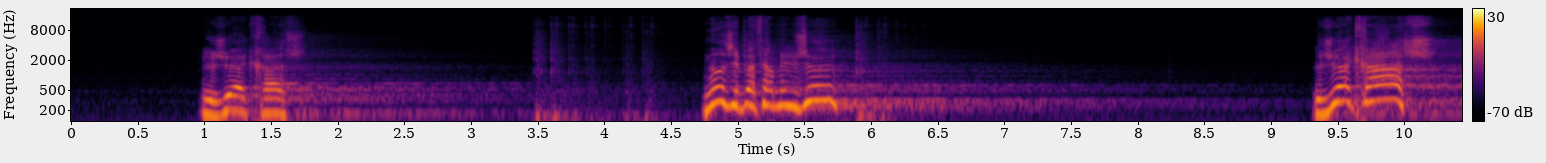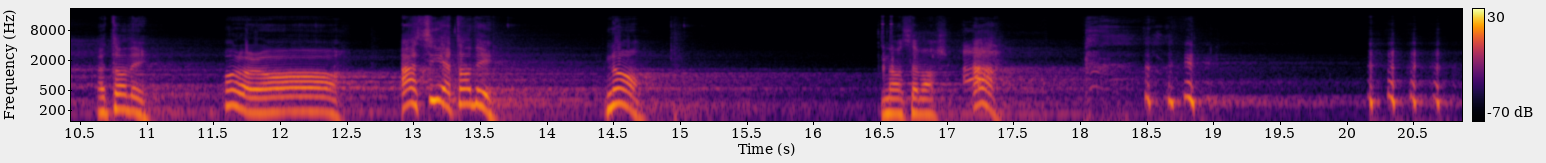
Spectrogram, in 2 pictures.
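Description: A man talks with animation close to a microphone, in bursts.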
